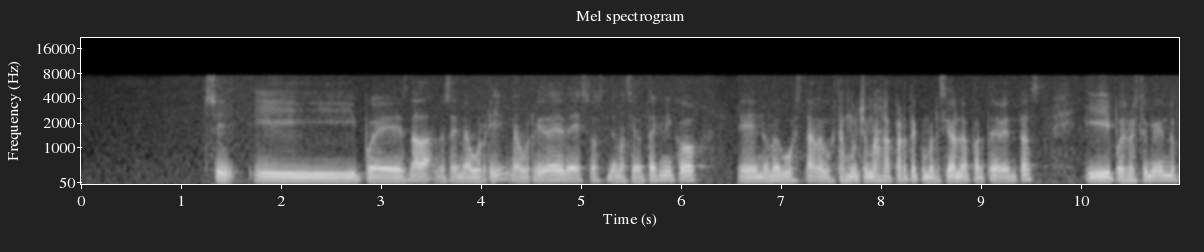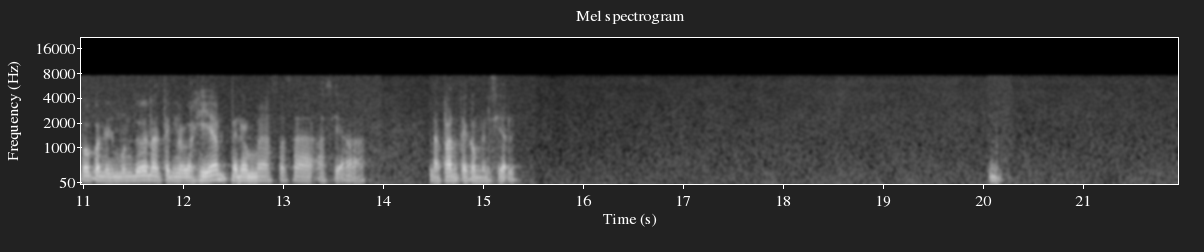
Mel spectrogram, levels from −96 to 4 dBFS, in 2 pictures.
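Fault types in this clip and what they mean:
Comfort noise in place of the background: in the pauses, the room's textured background gives way to a flat, steady hiss about 2 to 4 dB quieter, likely synthetic fill from discontinuous transmission. Unlike gating, the gaps never fall silent; the background just loses its detail.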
